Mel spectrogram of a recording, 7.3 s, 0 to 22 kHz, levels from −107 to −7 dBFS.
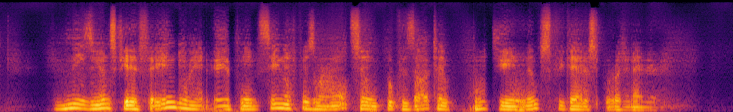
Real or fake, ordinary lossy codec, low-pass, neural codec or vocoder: fake; none; 19.8 kHz; codec, 44.1 kHz, 0.9 kbps, DAC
